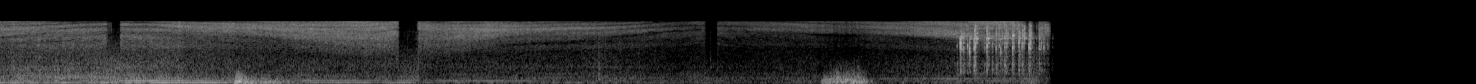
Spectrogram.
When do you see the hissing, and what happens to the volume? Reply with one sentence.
You can hear the hissing from 0.0 to 10.6 s, getting quieter then louder.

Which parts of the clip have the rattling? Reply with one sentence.
You can hear the rattling from 9.6 to 10.5 s.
